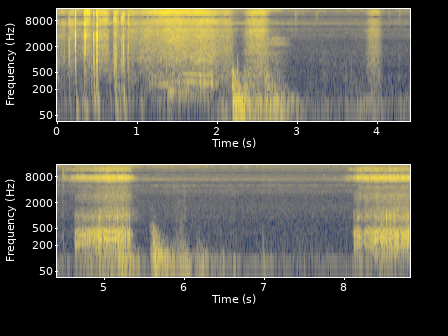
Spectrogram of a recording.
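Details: Sleeping cat snoring in low, rough breaths, with several irregular snore bursts separated by quieter gaps and some scattered rustling noise early on.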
